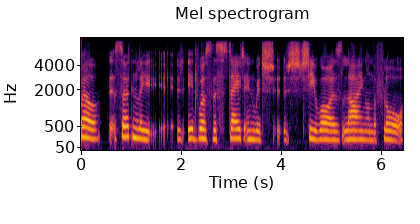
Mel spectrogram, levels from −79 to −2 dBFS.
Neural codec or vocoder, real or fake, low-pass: none; real; 7.2 kHz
